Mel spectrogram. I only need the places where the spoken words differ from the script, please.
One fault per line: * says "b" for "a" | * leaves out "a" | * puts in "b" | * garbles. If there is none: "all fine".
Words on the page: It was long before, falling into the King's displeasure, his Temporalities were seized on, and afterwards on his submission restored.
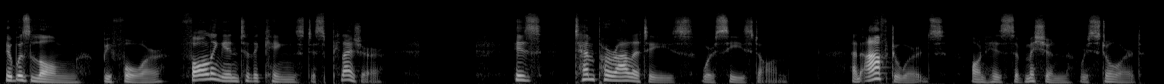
all fine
